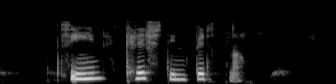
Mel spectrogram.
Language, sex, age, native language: Icelandic, female, 8, Icelandic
